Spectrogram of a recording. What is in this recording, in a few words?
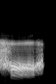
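"for", English, UK; DCS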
